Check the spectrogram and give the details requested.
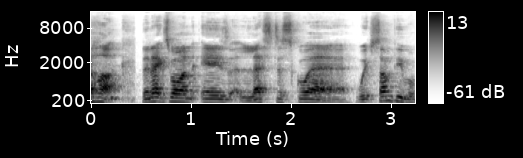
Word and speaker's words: Leicester Square: Yeah, I heard an American once be like, oh, we're going to Leicester Square. And I was like, no, it's Leicester Square. Leicester Square.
